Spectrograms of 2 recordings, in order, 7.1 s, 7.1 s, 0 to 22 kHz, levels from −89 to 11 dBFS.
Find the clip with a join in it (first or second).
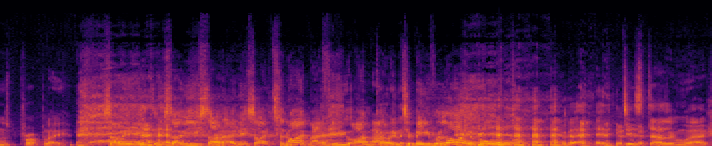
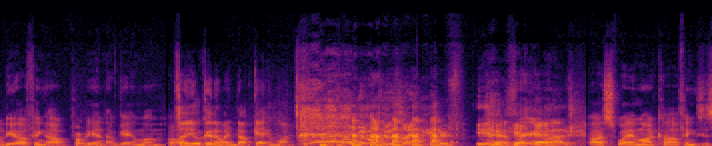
second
